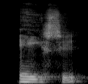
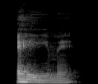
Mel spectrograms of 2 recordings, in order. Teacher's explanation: Remarquez la différence de prononciation entre le EI, qui est très fermé, comme dans eissut (sec) et le ÈI, qui est très ouvert.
